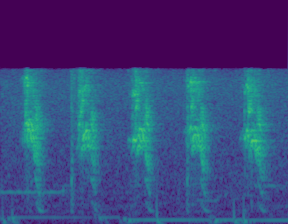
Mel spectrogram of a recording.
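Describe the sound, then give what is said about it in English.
On a radio show, a person told to bark like a dog imitates a dog barking with five loud, evenly spaced, throaty woofs, each falling slightly in pitch, over a low steady hum. “Bark like a dog.”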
